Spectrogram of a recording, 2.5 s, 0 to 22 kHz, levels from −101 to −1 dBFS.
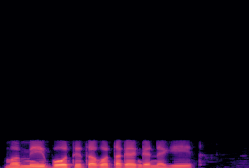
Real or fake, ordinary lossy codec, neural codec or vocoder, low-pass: real; none; none; 3.6 kHz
